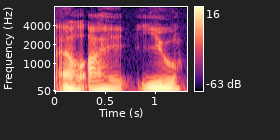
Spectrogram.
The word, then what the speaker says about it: Liu: Well, IU is a bit strange. It's like yo. So like the common last name LIU is pronounced Liu.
